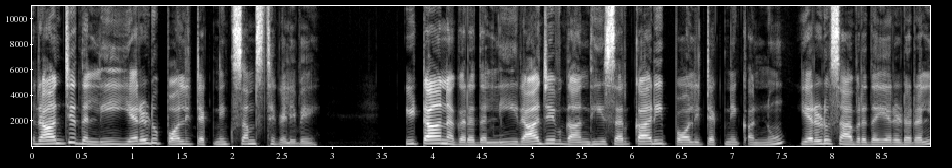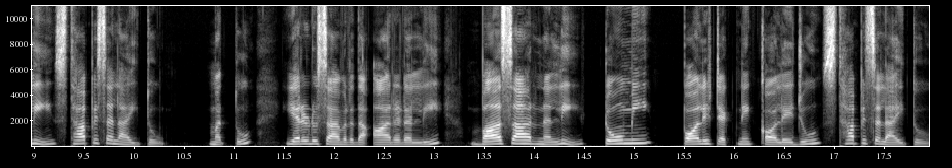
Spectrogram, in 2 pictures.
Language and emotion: Kannada, neutral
